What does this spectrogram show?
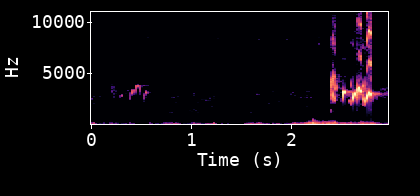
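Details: Sooty-headed bulbul song used as a lure to get other bulbuls singing: after a quiet stretch of low rumble, one short bubbly, warbled whistled phrase bursts out near the end.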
